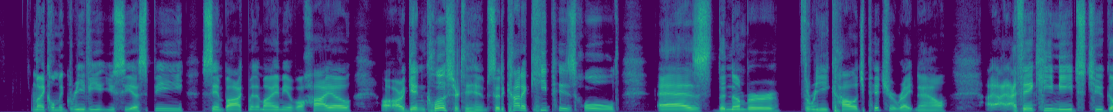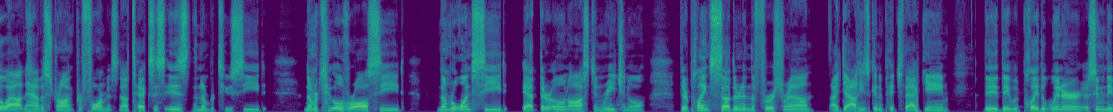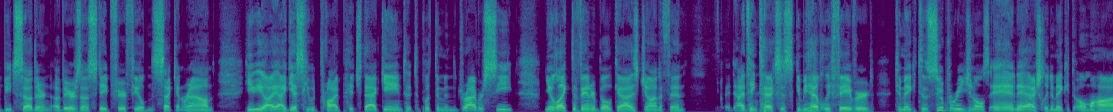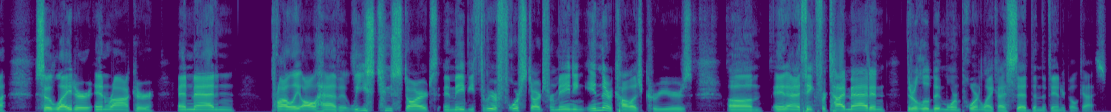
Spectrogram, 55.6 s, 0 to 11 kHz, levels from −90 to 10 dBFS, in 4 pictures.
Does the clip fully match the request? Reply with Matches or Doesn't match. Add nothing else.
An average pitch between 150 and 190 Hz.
Doesn't match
